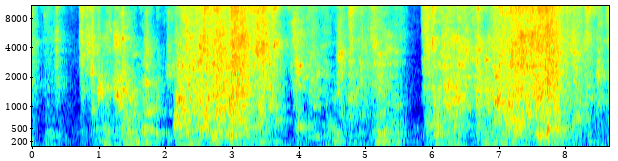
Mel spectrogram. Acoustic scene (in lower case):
restroom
